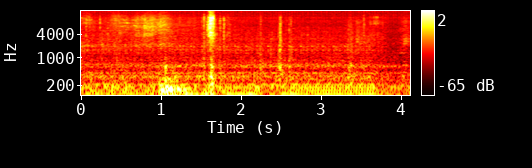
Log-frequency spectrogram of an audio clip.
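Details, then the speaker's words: Car rolling on the road: low road rumble with a few dull, irregular knocks from the front end. "بعتلي فيما صوت من الاول من الامام نحاول نشوفه مع بعضنا."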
